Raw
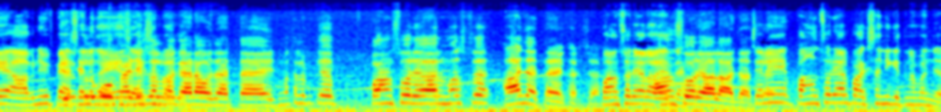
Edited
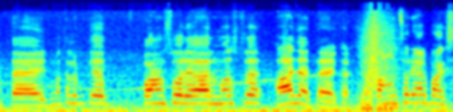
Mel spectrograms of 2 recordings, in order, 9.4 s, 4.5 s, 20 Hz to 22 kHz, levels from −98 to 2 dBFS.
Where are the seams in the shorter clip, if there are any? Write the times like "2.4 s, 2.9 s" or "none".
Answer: 3.6 s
